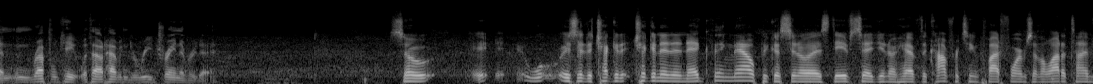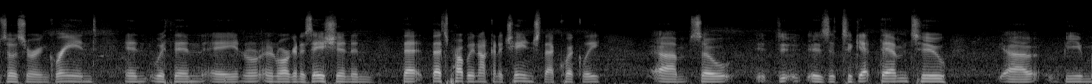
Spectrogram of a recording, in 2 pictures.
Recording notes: On the show floor of InfoComm 2022 to talk in person about the control programming side of the AV industry.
